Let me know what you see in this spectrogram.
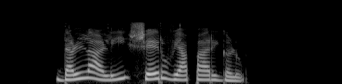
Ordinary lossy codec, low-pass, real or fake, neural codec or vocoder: none; 7.2 kHz; real; none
